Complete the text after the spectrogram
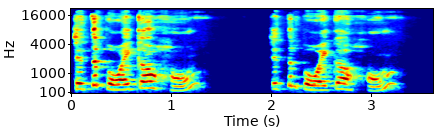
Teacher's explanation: intonation pattern in American English uses is a rising intonation so at the end of the utterance the pitch raises this type of intonation is used for yes no questions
